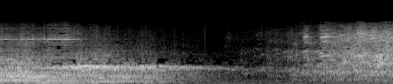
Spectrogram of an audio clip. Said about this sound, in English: Willie, get out of the road. A car's coming.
